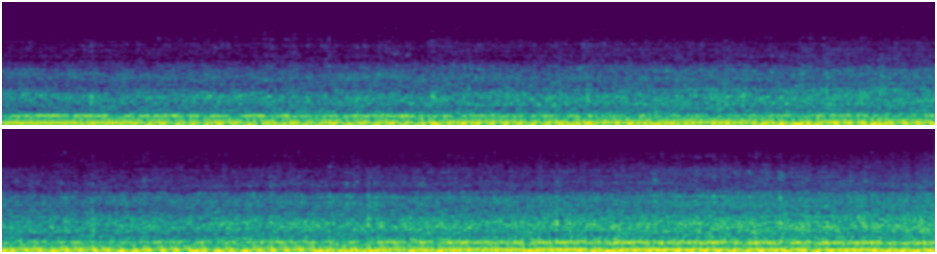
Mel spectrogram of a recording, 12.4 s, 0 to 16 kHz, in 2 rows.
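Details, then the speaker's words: 85-year-old tractor idling hot after a new 3D-printed carburettor float and a rebuilt magneto: an even, steady low putter with no misses or knocks. The engine idles smoothly and runs sweet. "But yeah, can't complain at all. Sounds like it runs pretty sweet actually."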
